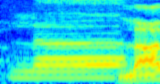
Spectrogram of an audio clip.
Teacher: ला भी बारीक है ना इसको भी हमने जुबान को नीचे रखेंगे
